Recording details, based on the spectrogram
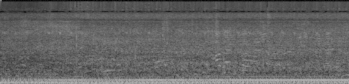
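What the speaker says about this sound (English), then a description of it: "Just hear it, guys. All the Lamborghinis are on. It literally sounds like a menace." Several Lamborghini supercars idling together, a loud, deep continuous engine burble with a steady low drone and chattering rumble, close by and unbroken.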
